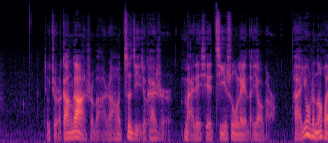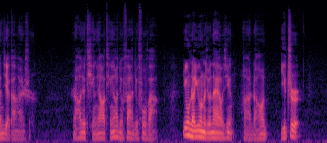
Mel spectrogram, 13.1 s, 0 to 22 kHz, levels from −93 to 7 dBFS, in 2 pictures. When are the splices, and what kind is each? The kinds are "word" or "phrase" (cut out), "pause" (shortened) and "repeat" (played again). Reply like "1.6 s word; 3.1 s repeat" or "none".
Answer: 5.7 s pause; 11.3 s pause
